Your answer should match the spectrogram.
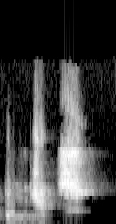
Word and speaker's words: Bultjens: Just on the silent T, so Bultjens.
